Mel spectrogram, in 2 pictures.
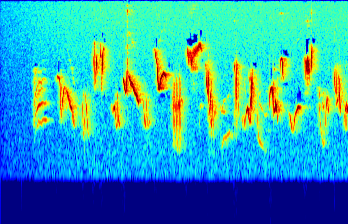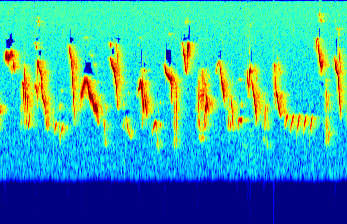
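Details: Yellow canary (Crithagra flaviventris) singing a rapid, continuous song of varied high chirps, trills and slurred whistles with a brief buzzy rattle near the end, no other sounds.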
